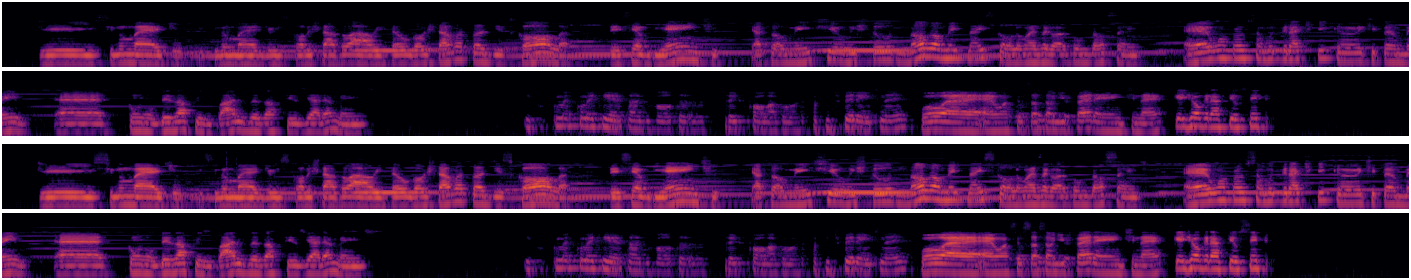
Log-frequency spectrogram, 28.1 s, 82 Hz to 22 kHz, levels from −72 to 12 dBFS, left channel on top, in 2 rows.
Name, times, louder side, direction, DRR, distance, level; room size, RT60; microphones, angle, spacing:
voice 1, 0.4-5.7 6.1-7.2 7.5-11.4 11.8-14.3 14.6-17.8 23.3-26.7, right 4 dB, 80° right, 0.8 m, -31 dB
sound 1, 1.3-16.4, right 4 dB, 45° right, 1.0 m, -40 dB
voice 2, 8.4-8.8 19.3-23.2 24.1-25.1, right 1 dB, 10° right, 0.5 m, -42 dB
7.9 x 2.8 x 5.9 m
head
